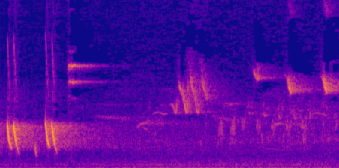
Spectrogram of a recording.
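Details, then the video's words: Two doubled harsh rattling notes from a spring thrush nightingale, then faint high whistles and a thin buzzy flourish trailing off. "Nightingale Song.(Luscinia)."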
